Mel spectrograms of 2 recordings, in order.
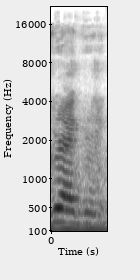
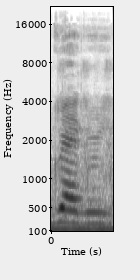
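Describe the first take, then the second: The two takes are said the same way.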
